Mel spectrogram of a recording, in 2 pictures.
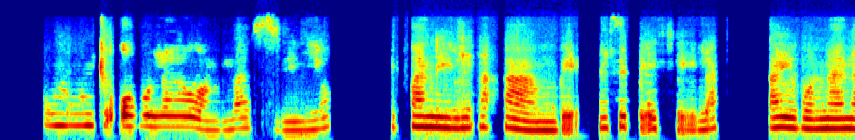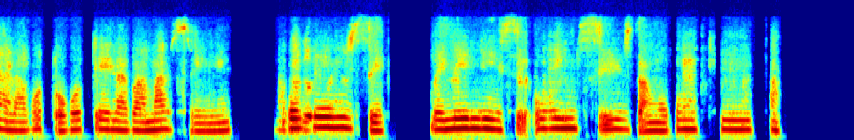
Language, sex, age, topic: North Ndebele, male, 50+, health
